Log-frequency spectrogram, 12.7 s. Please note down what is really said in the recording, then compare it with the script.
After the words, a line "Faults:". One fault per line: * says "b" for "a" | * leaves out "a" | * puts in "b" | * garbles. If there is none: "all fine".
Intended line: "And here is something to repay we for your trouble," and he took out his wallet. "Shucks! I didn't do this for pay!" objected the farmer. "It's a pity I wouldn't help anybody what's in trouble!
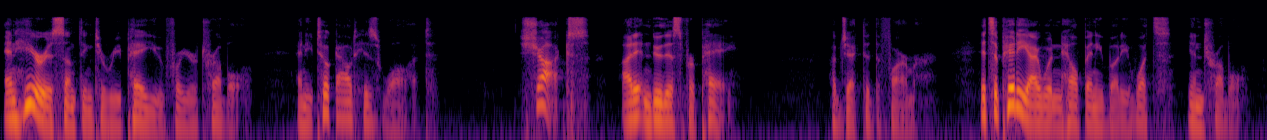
"And here is something to repay you for your trouble," and he took out his wallet. "Shucks! I didn't do this for pay!" objected the farmer. "It's a pity I wouldn't help anybody what's in trouble!
Faults:
* says "you" for "we"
